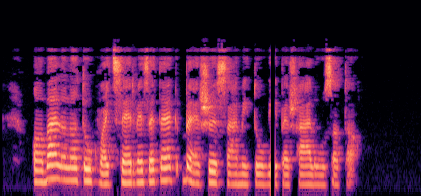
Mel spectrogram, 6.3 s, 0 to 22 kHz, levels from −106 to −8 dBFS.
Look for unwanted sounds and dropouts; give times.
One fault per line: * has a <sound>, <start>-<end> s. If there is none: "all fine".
* has a dropout, 4.0-4.1 s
